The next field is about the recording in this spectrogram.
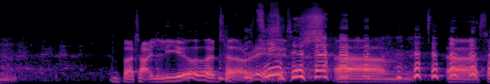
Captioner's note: laughter; ann-marie laughs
